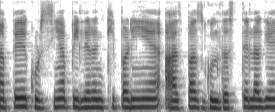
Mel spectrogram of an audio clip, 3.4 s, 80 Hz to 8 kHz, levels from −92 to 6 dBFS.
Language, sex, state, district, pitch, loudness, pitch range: Hindi, female, Uttar Pradesh, Lalitpur, 210 Hz, -16 LUFS, 205-215 Hz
